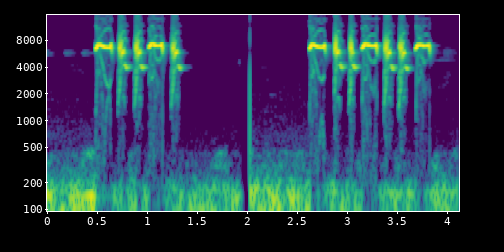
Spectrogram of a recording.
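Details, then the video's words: Cinereous tit (gelatik batu), a lively, much-singing bird, recorded as a training track to teach songbirds and provoke them to sing: two bursts of five or six sharp, very high whistled notes, separated by a pause, over a low background rumble. "masteran burung gelatik batu gacor pancing bunyi"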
